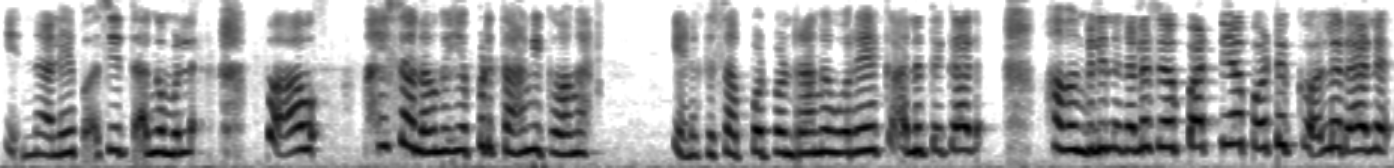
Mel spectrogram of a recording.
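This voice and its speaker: A woman playing a poor, hungry young worker who speaks timidly and softly, with a Tirunelveli Tamil accent. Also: very high-pitched, normal speed. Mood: weary. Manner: timid, soft-spoken, begging. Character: poor, hungry young woman working to feed her family. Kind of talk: emotional web-series acting.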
